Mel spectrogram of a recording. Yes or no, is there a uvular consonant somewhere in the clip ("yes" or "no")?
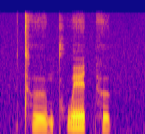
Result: no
